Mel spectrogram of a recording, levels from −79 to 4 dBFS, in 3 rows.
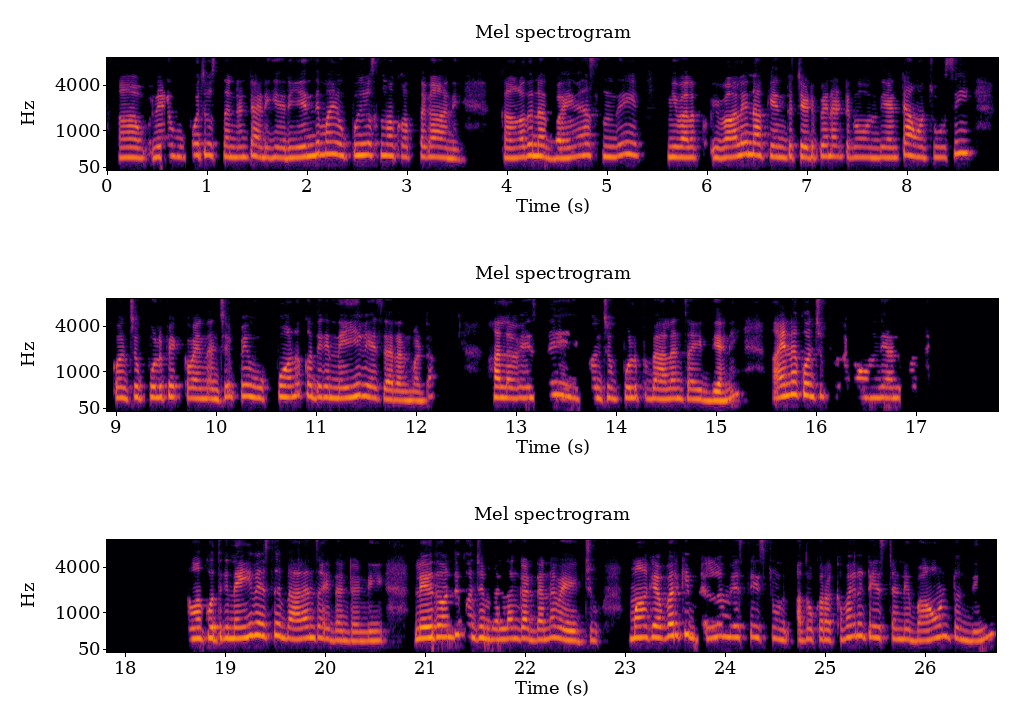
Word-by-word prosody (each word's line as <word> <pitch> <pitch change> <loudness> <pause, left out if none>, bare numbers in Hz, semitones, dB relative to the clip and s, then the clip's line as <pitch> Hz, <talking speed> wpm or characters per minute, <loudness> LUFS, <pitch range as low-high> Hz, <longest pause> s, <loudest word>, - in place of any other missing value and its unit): ఆహ్, 235 -1 +1
నేను 250 +2 -2
ఉప్పు 290 +5 -4
చూస్తుంటంటే 255 -3 -3
అడిగేరు. 230 -1 -2
"ఏందిమ్మాయి 295 +4 +2
ఉప్పు 280 +1 -2
జూస్తున్నావు 285 -1 0
కొత్తగా" 250 0 -2
అని. 215 -2 -3 0.5
"కాదు 235 +4 +1
నాకు 255 -5 0
భయవేస్తంది. 260 +3 -1 0.5
ఇవాళ 240 0 +3 0.3
ఇవాళే 245 +6 +4
నాకేంటొ 255 -3 0
చెడిపోయినట్టుగా 250 0 -1
ఉంది." 235 +1 -3
అంటే, 235 +5 -2
ఆమె 250 -2 -1
చూసి, 240 +7 -2 0.5
కొంచెం 255 +1 0
పులుపెక్కువైందని 245 -4 0
చెప్పి, 280 +1 -2 0.2
ఉప్పు 245 +4 -2
అను 285 +3 -1
కొద్దిగా 265 -1 0
నెయ్యి 260 +4 +3
వేశారనమాట. 200 -6 0 0.7
అలా 255 -1 +3
వేస్తే 250 +5 -4 0.4
కొంచెం 245 0 -2
పులుపు 250 0 -1
బ్యాలెన్సయిద్ది 225 -3 +1
అని. 235 +10 -3 0.4
అయినా 290 +4 +7
కొంచెం 285 -2 +2
పుల్లగా 255 0 -5
ఉంది 250 0 -2
అనుకోండి. 265 +2 -9 1.6
ఆ! - - +6
కొద్దిగా 265 0 +3
నెయ్యి 270 +4 +5
వేస్తే 320 0 +3
బ్యాలెన్స్ 260 +3 +3
అయ్యిద్దంటండి. 210 -3 -2 0.4
లేదు 275 +2 +8
అంటే, 290 +3 +1
కొంచెం 275 -2 +1
బెల్లం 250 +2 0
గడ్డన్నా 240 +2 0
వెయచ్చు. 215 -1 0 0.4
మాకెవ్వరికీ 285 +4 +5
బెల్లం 295 +3 -2
వేస్తే 280 +1 -3
ఇష్టం 265 0 -6
ఉండదు. 225 -3 -6
అదొక 240 +1 -3
రకమైన 280 +7 -2
టేస్టండి. 260 -4 -2
బావుంటుందీ. 230 -3 -1
255 Hz, 135 wpm, -23 LUFS, 235-275 Hz, 1.6 s, లేదు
